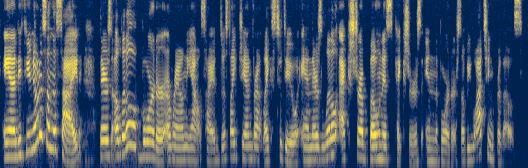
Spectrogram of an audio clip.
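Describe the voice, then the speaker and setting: A woman's voice: fairly low pitch, expressive, moderate pace, darkish tone. A woman teacher reading a picture book aloud to children, encouraging them and asking questions about the pictures.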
